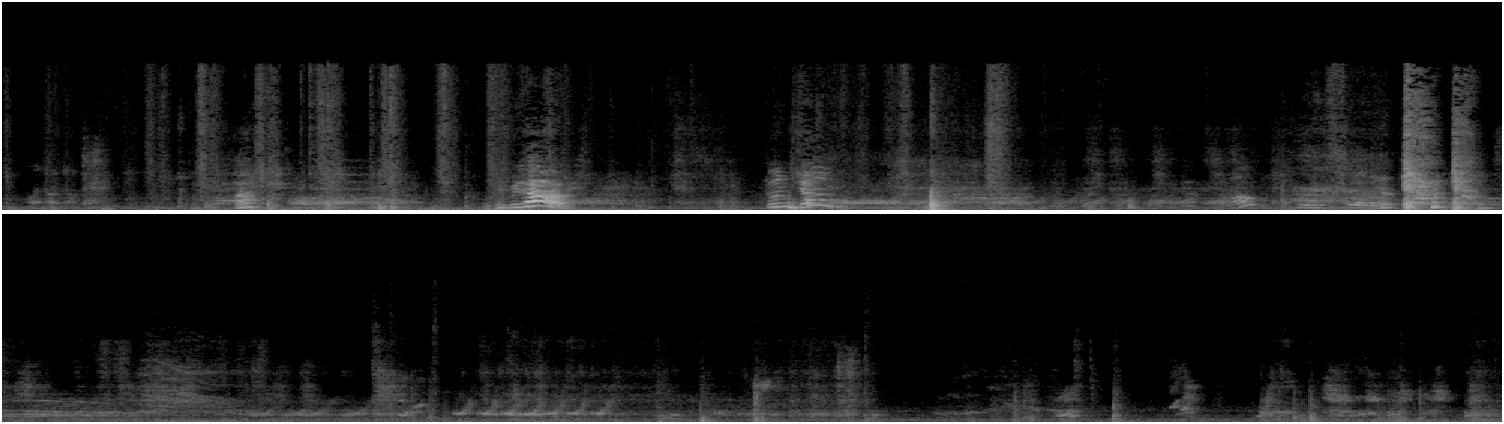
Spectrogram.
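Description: A little girl squeals and babbles.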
